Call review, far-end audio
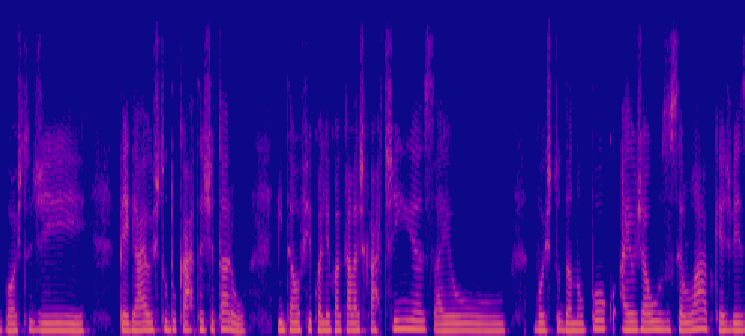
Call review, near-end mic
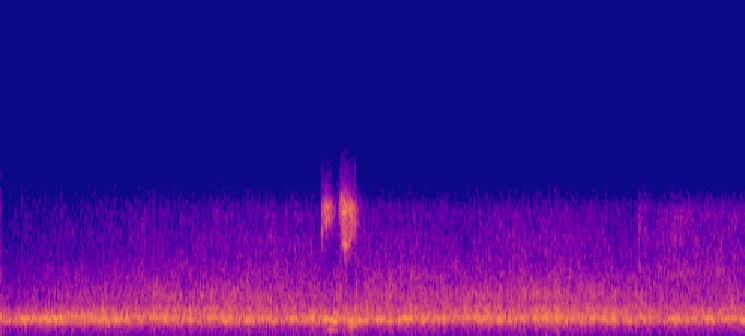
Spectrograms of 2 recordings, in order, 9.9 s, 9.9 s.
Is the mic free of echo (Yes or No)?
Yes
